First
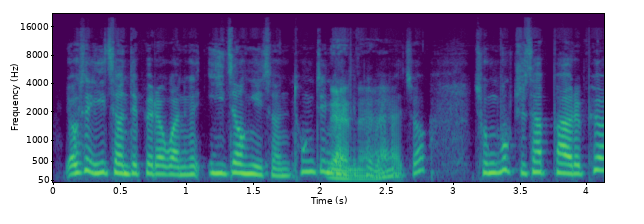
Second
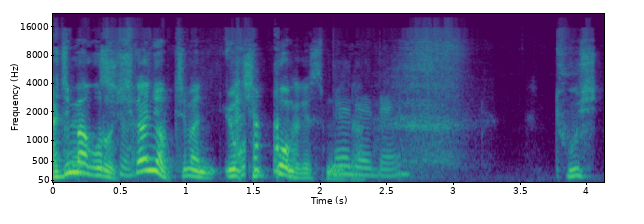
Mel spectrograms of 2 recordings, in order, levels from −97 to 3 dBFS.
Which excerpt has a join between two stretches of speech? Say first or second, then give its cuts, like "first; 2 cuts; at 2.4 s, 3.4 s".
second; 2 cuts; at 1.4 s, 1.8 s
